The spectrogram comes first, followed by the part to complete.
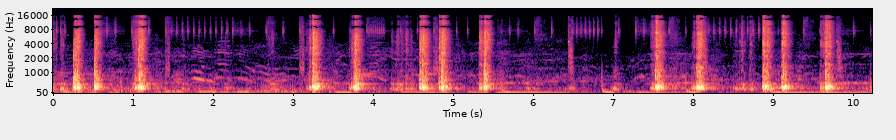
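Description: Marching band drumline playing a cadence: loud, sharp bass drum and snare strikes in uneven groups of two or three.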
